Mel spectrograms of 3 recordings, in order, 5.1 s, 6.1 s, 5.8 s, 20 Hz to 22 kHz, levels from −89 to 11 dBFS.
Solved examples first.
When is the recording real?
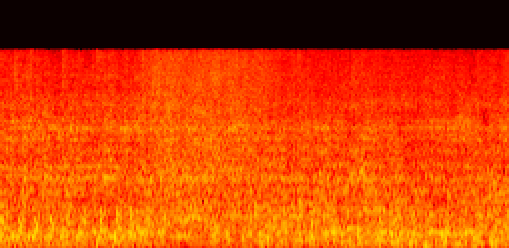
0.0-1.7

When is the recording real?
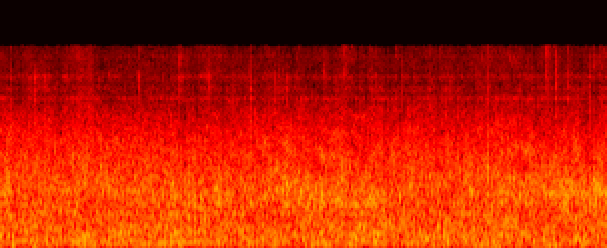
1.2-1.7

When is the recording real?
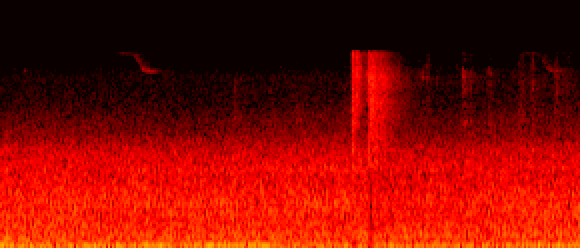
0.0-2.7; 4.1-4.7; 5.2-5.8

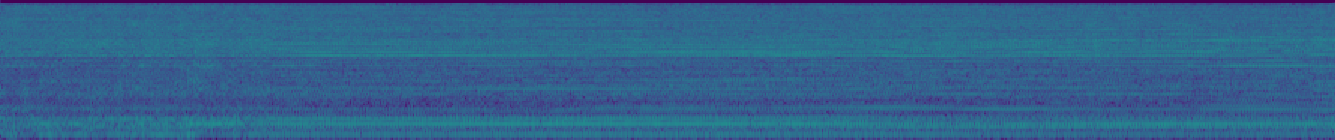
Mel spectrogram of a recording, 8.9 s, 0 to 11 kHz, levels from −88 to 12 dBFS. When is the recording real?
1.8-8.9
